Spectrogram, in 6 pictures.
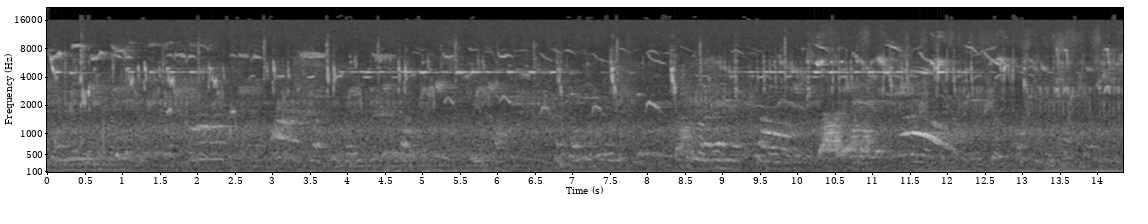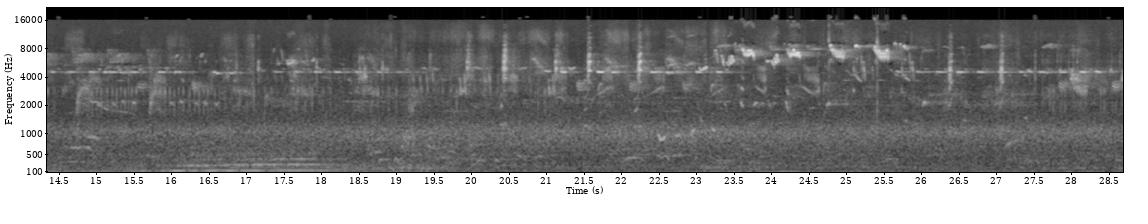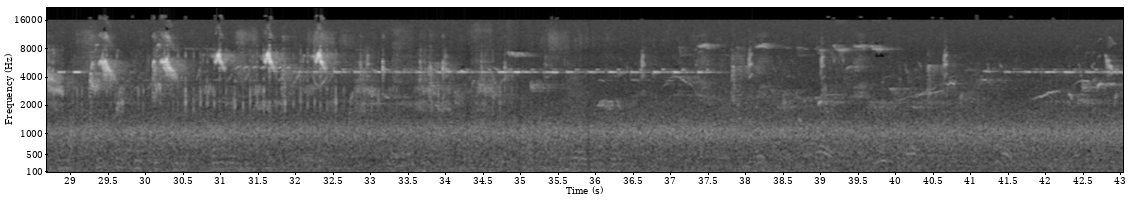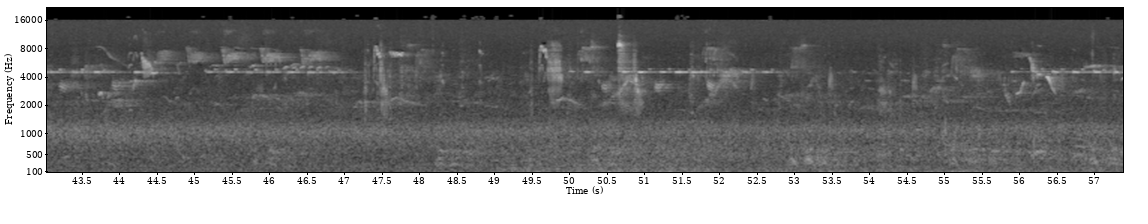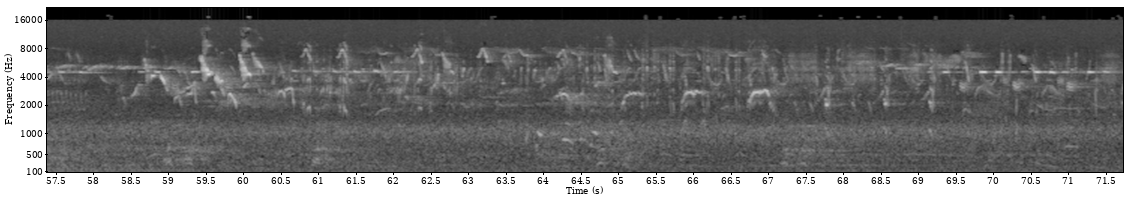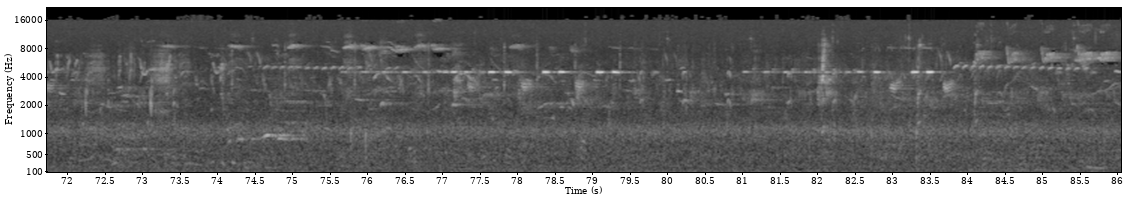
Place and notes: Jerzmanowskich Park, Kraków, Polska - (740) Easter afternoon in Jerzmanowskich Park
Birds (eurasian blue tit and european starling ) chirping in the park.
Recordred with Tascam DR-100 MK3
Sound posted by Katarzyna Trzeciak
